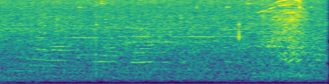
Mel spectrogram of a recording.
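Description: Near silence: faint outdoor background with a few scattered faint high tones.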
